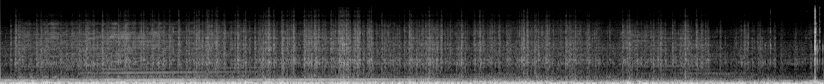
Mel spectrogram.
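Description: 2003 BMW 325i's straight-six engine under load at track speed, heard inside the cabin: the revs climb slowly for about five seconds and then hold steady, over tyre and wind noise. A sharp click comes right at the end.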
